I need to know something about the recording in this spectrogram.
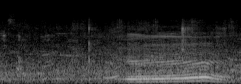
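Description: A woman's drawn-out, nearly level hesitation hum, about a second long, starting a little past halfway, over a faint murmur of a crowd.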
